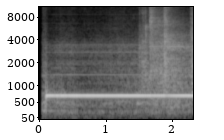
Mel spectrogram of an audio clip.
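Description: Electronic school bell signal: one steady, unwavering pure tone held throughout.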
